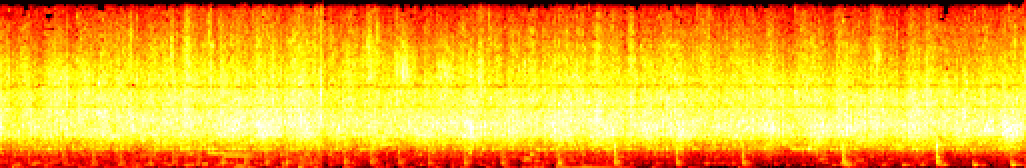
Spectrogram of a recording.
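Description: Many gourd maracas shaken together in a dense, steady rattle that keeps going without a break.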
